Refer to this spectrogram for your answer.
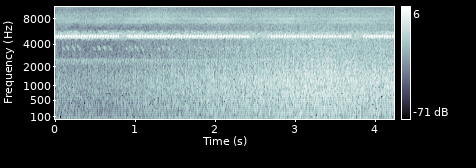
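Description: A cricket's steady high trill runs on over the rolling wash of distant waves.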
